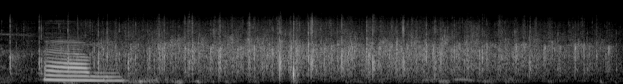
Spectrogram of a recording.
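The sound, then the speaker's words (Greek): An audience breaks into sustained applause, a dense wash of clapping that stays steady for several seconds, opening with a brief harmonic tone at the start. “έτσι να χειροκροτάμε και στην καθημερινότητά μας τις δυσκολίες, εγώ θέλω.”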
